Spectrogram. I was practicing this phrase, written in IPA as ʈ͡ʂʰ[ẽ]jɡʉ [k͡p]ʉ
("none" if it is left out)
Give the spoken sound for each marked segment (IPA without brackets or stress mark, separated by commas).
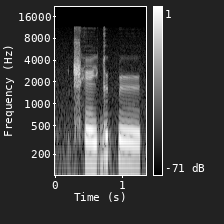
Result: ẽ, k͡p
